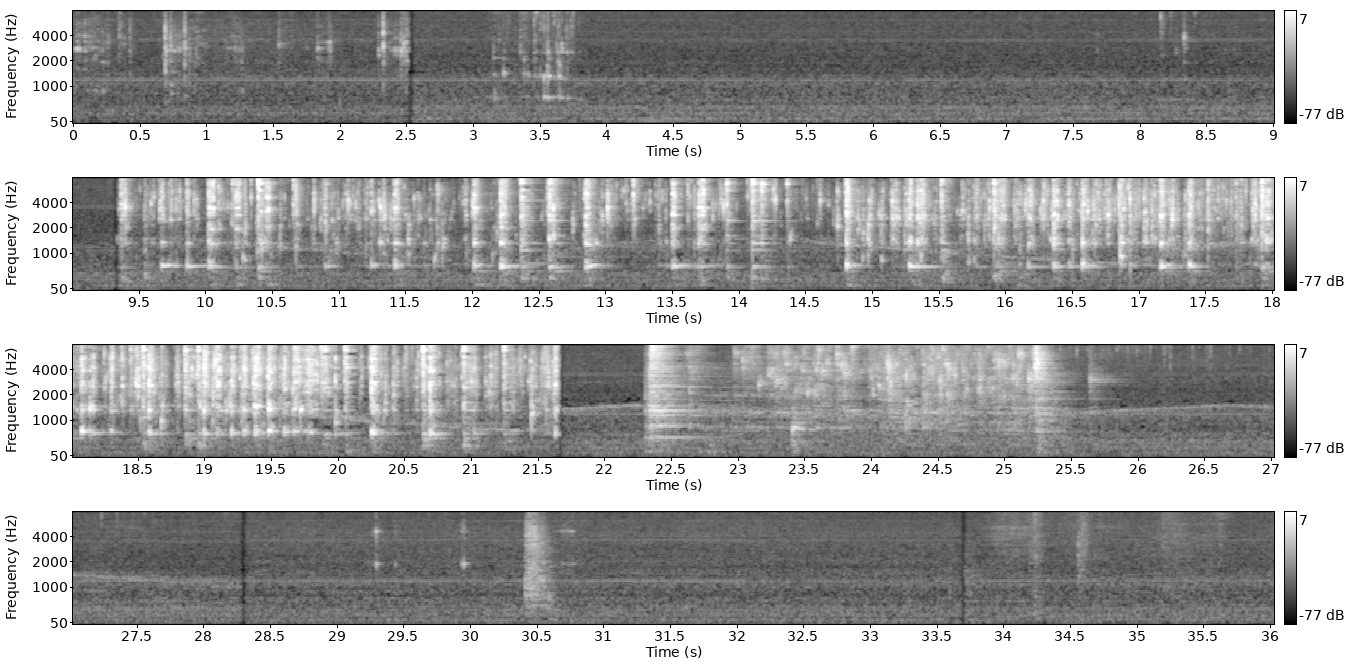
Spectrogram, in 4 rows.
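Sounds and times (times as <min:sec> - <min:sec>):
water pouring into a pan: 0:09.4 - 0:21.7, 0:23.0 - 0:26.3
whisk clicking against metal pot: 0:09.4 - 0:21.7.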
